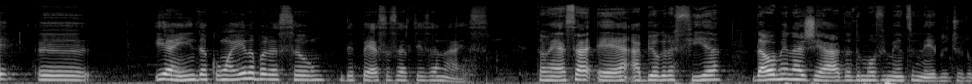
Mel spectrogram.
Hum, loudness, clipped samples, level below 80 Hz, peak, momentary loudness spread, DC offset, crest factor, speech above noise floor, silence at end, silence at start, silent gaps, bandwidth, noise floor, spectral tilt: none; -23 LUFS; under 0.1%; -40 dBFS; -6 dBFS; 11 LU; under 0.1%; 18 dB; 21 dB; 0 s; 0 s; none; 17.5 kHz; -44 dBFS; -6 dB/octave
